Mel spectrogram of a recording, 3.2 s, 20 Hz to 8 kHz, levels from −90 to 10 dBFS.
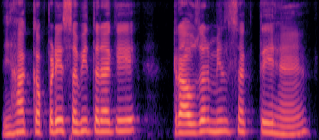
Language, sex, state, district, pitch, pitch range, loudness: Hindi, male, Arunachal Pradesh, Lower Dibang Valley, 215 Hz, 200-225 Hz, -18 LUFS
